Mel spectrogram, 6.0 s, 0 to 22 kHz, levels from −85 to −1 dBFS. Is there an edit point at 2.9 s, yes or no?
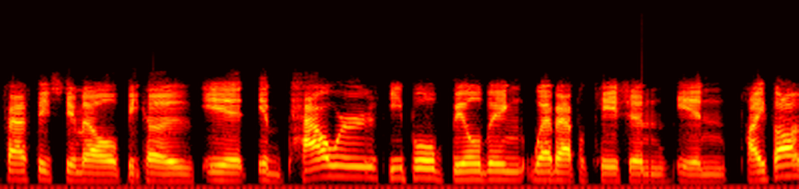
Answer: yes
